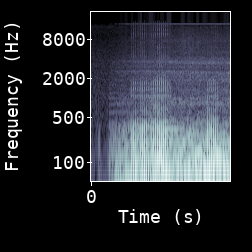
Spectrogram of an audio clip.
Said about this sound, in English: Yeah, it really shakes the controller good.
